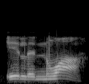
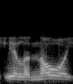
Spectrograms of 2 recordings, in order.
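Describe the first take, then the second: First: It is said with a French pronunciation. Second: It is said with a general English pronunciation. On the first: "If we were going to pronounce it in French" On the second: "But in English"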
